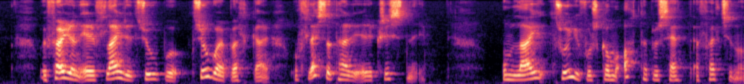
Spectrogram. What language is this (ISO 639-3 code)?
fao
